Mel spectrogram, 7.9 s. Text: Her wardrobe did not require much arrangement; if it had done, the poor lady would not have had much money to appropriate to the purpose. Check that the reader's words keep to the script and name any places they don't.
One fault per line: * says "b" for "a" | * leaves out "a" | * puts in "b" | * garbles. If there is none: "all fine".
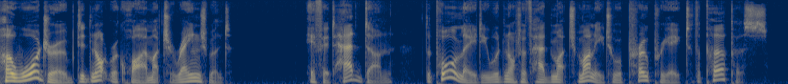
all fine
